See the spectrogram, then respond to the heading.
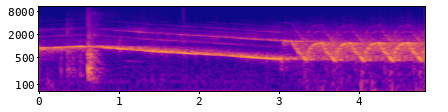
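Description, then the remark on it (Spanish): A loud siren sound effect played for a closing sweeps in a long descending wail, then switches to a fast, repeating yelp pattern, filling the whole clip. “Quiero una sirena para el cierre.”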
